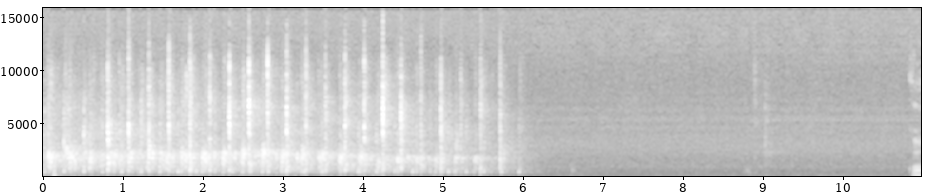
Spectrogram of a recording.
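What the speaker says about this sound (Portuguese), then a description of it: "E uma salva de palmas para..." Applause from an audience at a municipal council's ordinary session, steady dense clapping for about six seconds that then stops abruptly, leaving a quiet room hum.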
